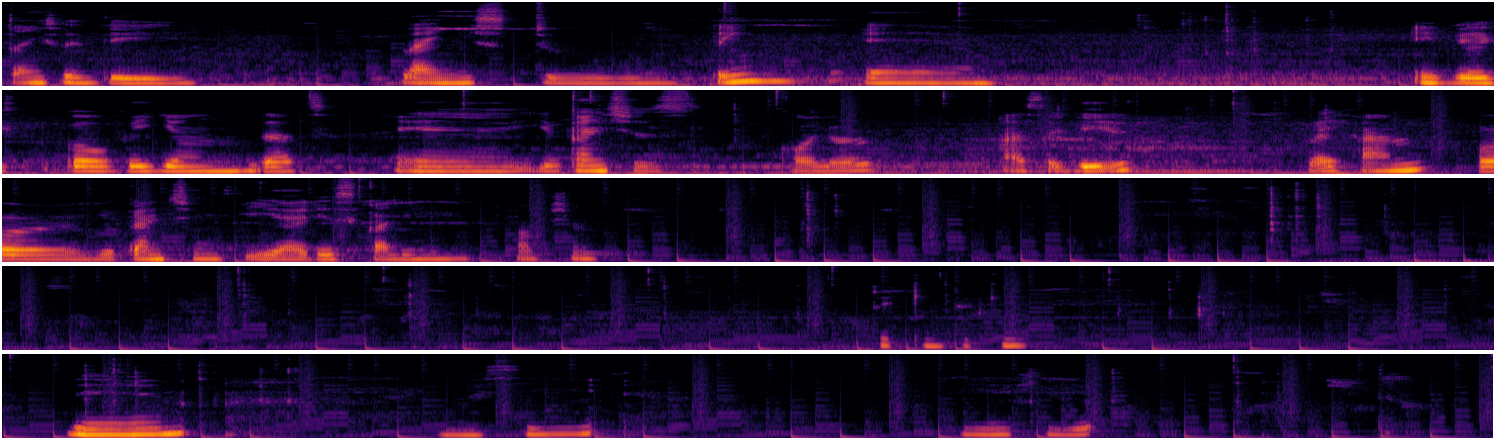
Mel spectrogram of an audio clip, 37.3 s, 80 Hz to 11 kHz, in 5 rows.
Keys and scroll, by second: 3.5 ctrl+space, 5.9 z, 8.9 space, 10.3 ctrl+space, 12.1 space, 16.1 space, 18.8 e, 21.1 b, 23.5 space, 25.5 space, 27.8 ctrl+space, 30.1 b, 31.0 b, 35.9 ctrl+space.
